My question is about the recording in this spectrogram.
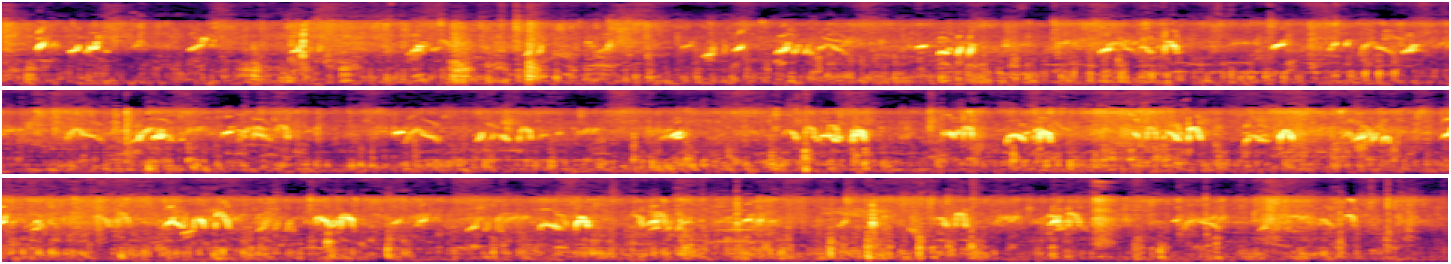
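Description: A flock of month-old hybrid turkey poults, a Bourbon Red × Black Spanish cross, peeping continuously in many short high chirps. Frequent small clicks of beaks pecking feed in a wooden trough run underneath.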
